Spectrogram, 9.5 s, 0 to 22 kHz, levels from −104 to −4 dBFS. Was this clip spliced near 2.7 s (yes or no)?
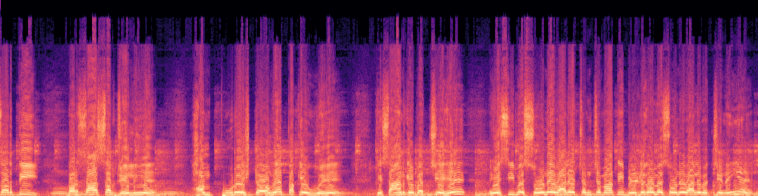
no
